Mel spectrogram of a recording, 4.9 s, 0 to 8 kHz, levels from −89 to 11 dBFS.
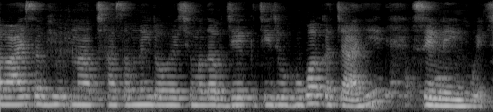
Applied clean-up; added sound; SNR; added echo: neural separator model SepFormer DNS4.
